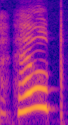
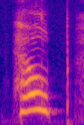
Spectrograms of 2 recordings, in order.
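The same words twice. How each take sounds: First: Even higher, louder help with a rising end; panicked rising cry. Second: High, loud cry for help; frightened cry. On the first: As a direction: shriek it up at the end. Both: A narrator's reading. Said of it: "cried Piglet".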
